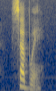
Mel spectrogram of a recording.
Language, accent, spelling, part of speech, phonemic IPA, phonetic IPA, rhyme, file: English, US, subway, noun / verb, /ˈsʌbˌweɪ/, [ˈsʌbˌweɪ̯], -ʌbweɪ, En-us-subway.ogg
- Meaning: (noun) 1. An underground railway, especially for mass transit of people in urban areas 2. A train that runs on such an underground railway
